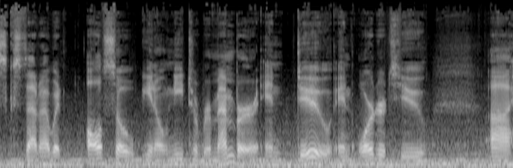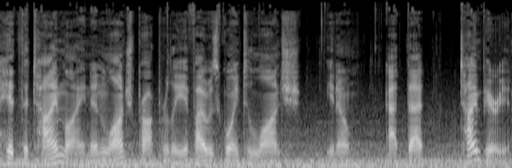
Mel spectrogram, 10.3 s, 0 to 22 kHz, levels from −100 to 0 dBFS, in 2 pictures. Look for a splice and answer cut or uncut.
uncut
